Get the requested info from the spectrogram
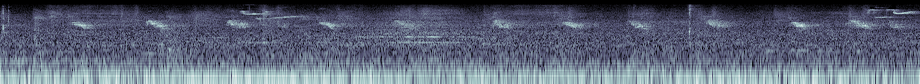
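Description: Small birds chirping repeatedly, short high chirps coming about twice a second, over a steady low rumble.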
